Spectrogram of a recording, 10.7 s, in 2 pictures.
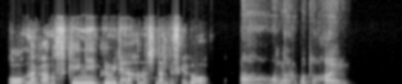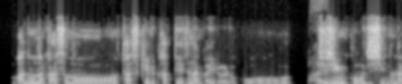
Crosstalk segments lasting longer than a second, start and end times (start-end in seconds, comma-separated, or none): none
